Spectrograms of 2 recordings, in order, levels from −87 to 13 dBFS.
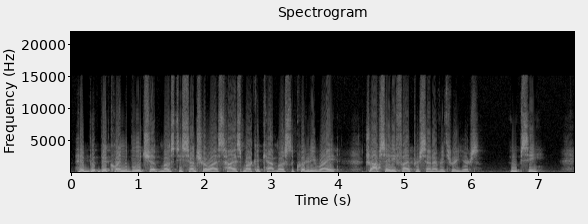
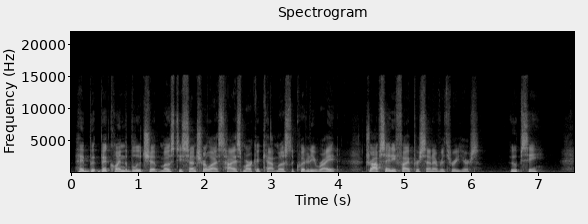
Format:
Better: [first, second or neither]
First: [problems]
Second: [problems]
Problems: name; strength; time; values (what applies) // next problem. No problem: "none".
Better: second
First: distortion; heavy; 6 dB below the speech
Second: none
